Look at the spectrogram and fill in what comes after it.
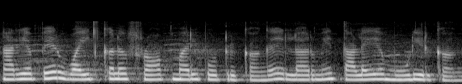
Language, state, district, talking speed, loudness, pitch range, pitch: Tamil, Tamil Nadu, Nilgiris, 130 wpm, -13 LUFS, 215-240 Hz, 230 Hz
